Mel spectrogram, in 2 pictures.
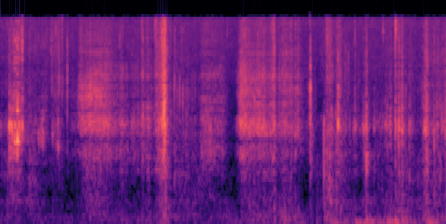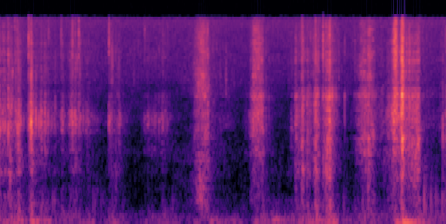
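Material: Soap.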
